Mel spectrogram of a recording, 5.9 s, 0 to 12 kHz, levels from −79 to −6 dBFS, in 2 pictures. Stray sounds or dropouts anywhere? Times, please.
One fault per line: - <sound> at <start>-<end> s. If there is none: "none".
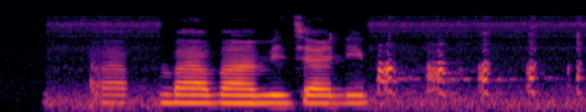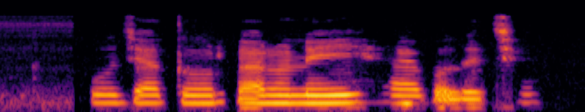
- laugh at 0.5-0.7 s
- laugh at 1.9-3.2 s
